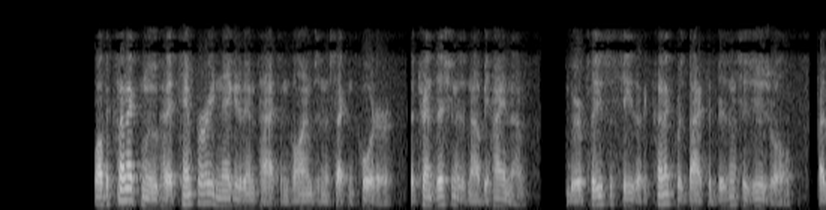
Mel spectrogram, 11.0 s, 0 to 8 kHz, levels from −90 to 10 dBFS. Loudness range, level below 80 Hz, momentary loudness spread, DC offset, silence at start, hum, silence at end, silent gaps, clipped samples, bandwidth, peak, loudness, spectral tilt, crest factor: 5 LU; -70 dBFS; 10 LU; under 0.1%; 1.25 s; none; 0 s; 7.26-7.54 s, 10.85-10.89 s; under 0.1%; 5.4 kHz; -4 dBFS; -26 LUFS; -10 dB/octave; 22 dB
